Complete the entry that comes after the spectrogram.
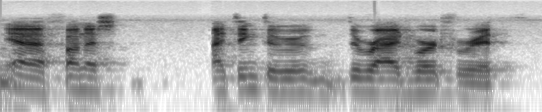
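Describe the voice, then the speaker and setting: The tone is bright and sharp. A man speaks at a fairly quick pace. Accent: Dutch. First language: Dutch. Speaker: teacher. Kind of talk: interview. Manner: halting.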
